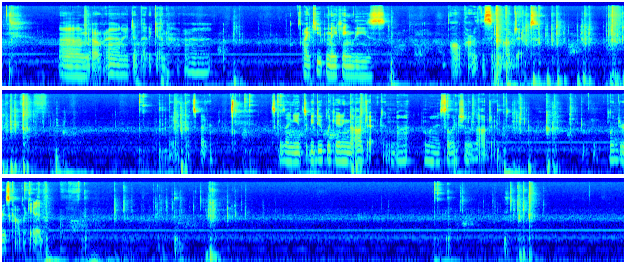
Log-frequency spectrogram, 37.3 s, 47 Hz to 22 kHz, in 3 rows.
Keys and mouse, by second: 3.2 ctrl+z, 4.6 ctrl+z, 9.9 space, 12.6 Down, 15.2 click, 16.0 Tab, 17.9 click, 19.5 shift+d, 21.5 middle click, 22.6 g, 26.6-28.4 middle drag, 29.0 r, 33.8-34.9 middle drag, 35.1 g.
